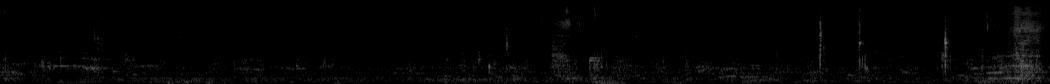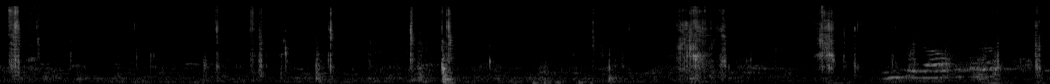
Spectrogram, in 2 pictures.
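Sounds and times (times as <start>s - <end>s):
person chewing with clicks: 4.4s - 6.9s, 7.9s - 15.5s, 16.4s - 21.0s.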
